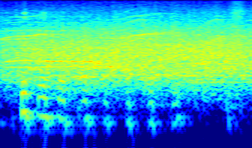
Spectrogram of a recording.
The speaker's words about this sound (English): Wait, I have to give you a round of applause for that.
